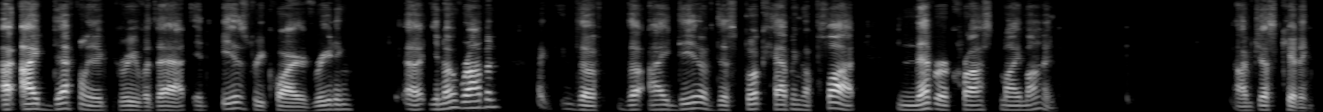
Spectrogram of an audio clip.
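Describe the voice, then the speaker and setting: A man hosting a live online discussion, speaking casually in a halting, hesitant way. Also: medium pitch, no room sound. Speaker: host of a live audio discussion space. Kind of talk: casual announcing, chatting with guests. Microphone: live online audio chat.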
